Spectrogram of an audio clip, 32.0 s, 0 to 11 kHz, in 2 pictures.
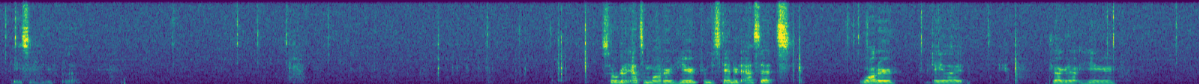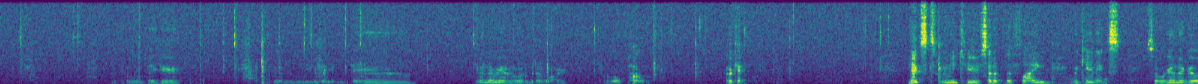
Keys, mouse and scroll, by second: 6.9 middle click, 7.4 scroll up 1, 7.8 middle click, 9.5-22.4 drag, 22.8 right click, 23.3 middle click, 24.7 right click, 25.3 middle click, 26.3-26.6 scroll down 1, 26.6 right click.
